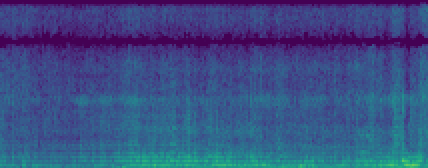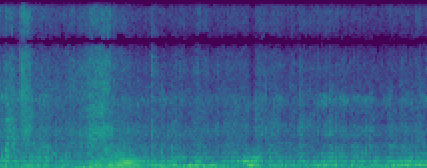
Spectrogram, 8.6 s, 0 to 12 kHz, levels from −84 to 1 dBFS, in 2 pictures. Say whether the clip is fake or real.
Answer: real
